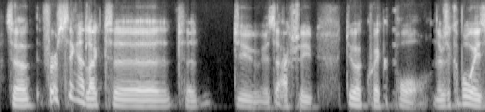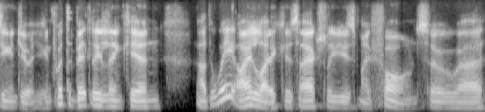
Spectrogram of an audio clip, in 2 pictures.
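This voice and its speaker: Low-voiced man hosting a tech webinar. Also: fairly quick, no echo, muffled recording. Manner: conversational, frequent fillers and repeated words. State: losing his voice, clearing throat. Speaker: webinar host. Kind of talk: technical webinar presentation.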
